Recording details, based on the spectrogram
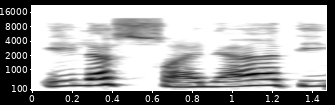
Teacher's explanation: स्वाद मोटा और दो मर्तबा क्योंकि इस पे तशदीद है। इला सलाती, लाम पे खड़ी जबर है, एक हरकत खड़ी जबर अलिफ के बराबर खिंचती है।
